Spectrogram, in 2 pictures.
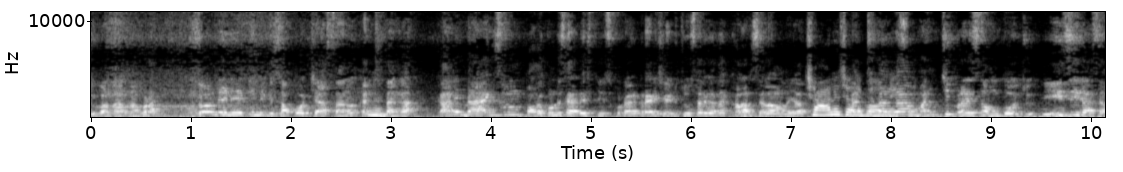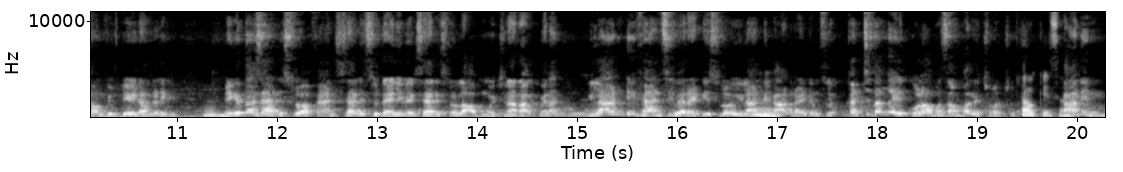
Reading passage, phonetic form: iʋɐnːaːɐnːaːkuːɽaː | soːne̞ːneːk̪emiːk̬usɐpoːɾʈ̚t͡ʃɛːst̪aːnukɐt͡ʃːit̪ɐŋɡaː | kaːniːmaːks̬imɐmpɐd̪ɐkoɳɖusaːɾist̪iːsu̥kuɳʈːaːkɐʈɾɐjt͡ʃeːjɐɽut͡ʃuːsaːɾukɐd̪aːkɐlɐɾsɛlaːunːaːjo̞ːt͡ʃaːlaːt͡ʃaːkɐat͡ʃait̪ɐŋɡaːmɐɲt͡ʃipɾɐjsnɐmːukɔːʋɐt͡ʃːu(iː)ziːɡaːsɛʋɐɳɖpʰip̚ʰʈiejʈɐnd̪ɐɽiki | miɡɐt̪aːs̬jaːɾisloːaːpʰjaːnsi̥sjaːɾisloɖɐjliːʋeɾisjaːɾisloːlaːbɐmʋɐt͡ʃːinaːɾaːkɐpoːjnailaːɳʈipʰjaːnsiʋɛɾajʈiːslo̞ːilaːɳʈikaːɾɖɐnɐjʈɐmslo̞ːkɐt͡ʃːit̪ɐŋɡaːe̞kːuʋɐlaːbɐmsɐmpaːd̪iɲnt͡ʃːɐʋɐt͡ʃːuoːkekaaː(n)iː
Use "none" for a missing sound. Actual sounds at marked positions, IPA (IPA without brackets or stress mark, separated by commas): iː, n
